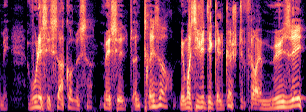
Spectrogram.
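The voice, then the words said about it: Imitated gravelly regional accent. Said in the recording (French): “J'essaie de refaire son accent parce qu'il l'a dit à sa façon rocailleuse.”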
